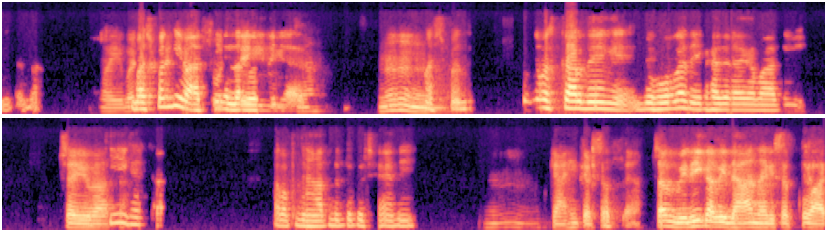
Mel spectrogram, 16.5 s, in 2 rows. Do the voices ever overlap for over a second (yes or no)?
yes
